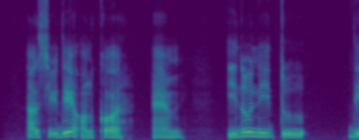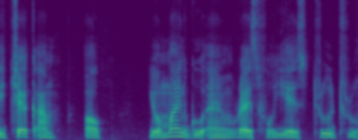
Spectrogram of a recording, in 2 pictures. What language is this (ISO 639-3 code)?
pcm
